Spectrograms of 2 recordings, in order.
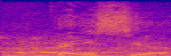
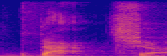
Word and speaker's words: Dacia: Dacia have got their name wrong. Have you seen the car ads they've been doing? They keep referring to themselves as Dacia. No, I think that's because that's how you say it in Romania, where it's built.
